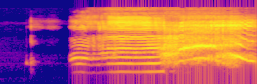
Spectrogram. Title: Newborn baby just after birth delivery ||after birth first crying cute baby #viralvideo #video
